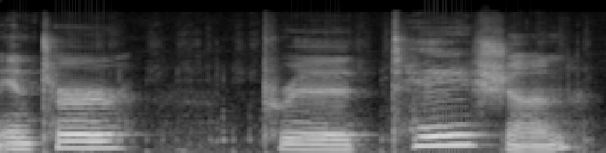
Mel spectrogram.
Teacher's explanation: we stress the syllable before the shun and so now this T is in the stress syllable so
